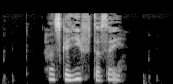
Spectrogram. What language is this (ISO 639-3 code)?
swe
